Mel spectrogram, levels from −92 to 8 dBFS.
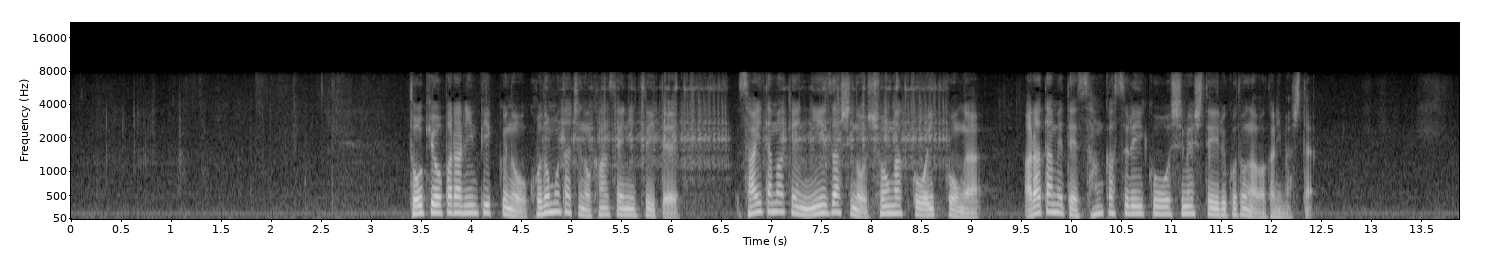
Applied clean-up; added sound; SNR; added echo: none; Coin (dropping); 18 dB; none.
